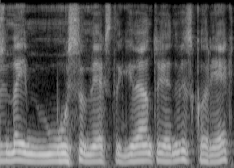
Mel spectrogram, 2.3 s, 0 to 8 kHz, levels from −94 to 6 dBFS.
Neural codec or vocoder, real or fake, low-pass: none; real; 7.2 kHz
